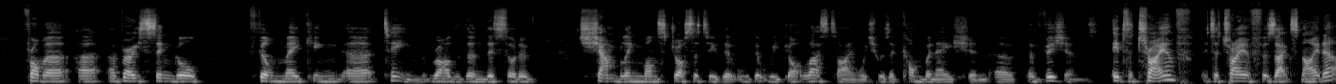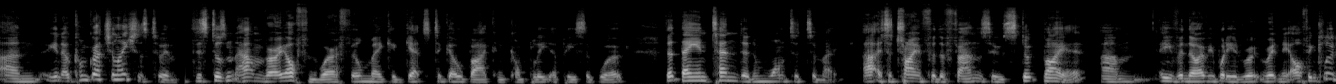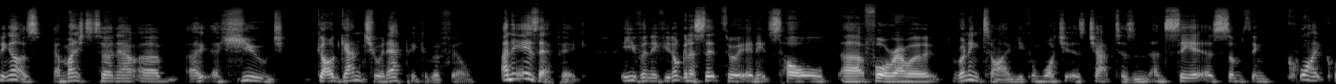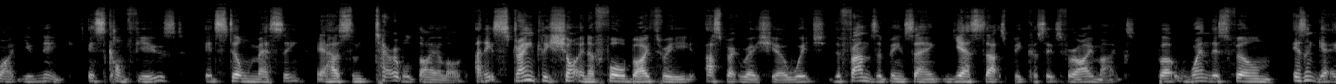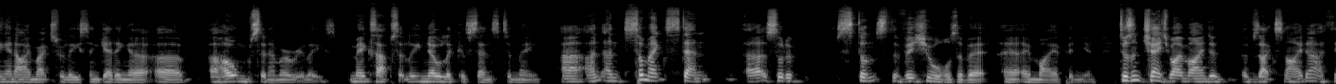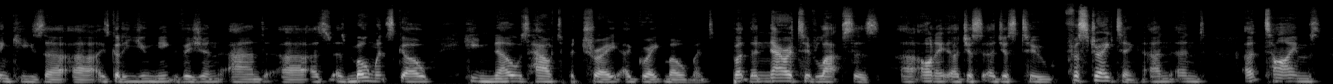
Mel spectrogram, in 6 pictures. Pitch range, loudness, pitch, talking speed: 120-155 Hz, -28 LUFS, 130 Hz, 200 wpm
